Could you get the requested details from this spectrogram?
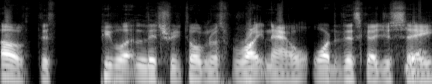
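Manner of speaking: ordinary talk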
